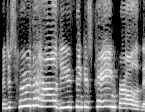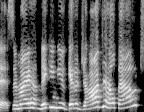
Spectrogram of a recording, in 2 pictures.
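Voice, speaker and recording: A woman's voice: extremely high pitch, animated, moderate pace, bright, forceful tone, heavily acted. A woman reading the part of an embittered, defensive middle-aged mother in a stage drama, with emphatic, reproachful delivery. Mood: angry, indignant. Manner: emphatic, reproachful, clipped retorts.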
